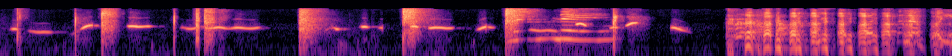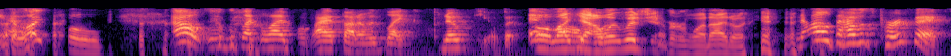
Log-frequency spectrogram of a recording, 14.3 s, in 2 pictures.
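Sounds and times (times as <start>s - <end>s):
person whistling a short wavering tune: 0.0s - 5.2s
sharp clap-like hits: 0.1s - 4.8s
laughter: 5.4s - 9.4s, 11.5s - 13.4s
speech: 5.6s - 14.2s.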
